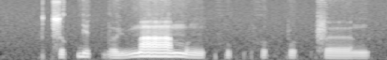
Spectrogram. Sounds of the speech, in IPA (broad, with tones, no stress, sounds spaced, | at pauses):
t͡s ʊ˨˥ k̚ j ɪ˨ k̚ w ɵ˨˥ ɥ m aː˥ m ʊ˧ ŋ kʷʰ ɪ˧ k̚ pʰ ʊ˧ k̚ p ʊ˨˥ k̚ f œː˧ ŋ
